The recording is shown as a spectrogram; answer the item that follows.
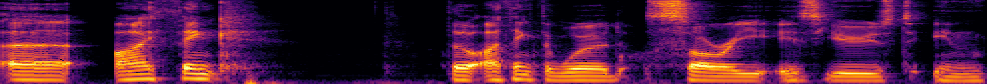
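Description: In a very clean recording with a silent background, a man with an Australian accent speaks at a fairly slow pace. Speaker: podcast co-host, musician. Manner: dry, punning humour.

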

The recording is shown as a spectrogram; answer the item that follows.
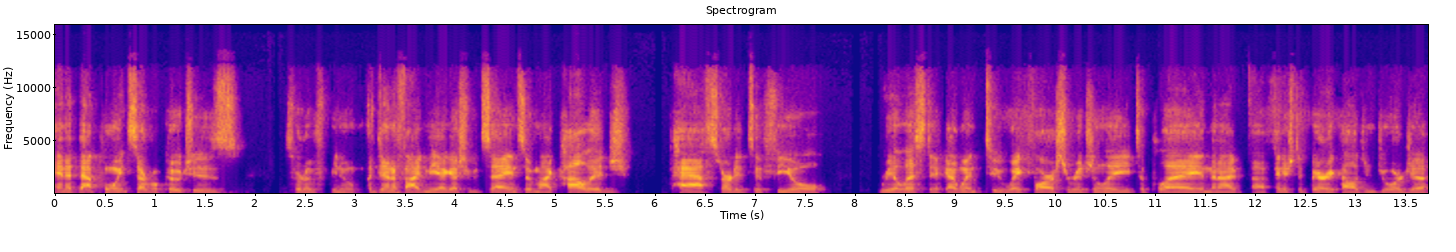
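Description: Over a quiet background, the voice has a bright, sharp tone and a monotone, flat intonation. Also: man, fairly low pitch for a man, moderate pace. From US South, Charlotte, North Carolina. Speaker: serial entrepreneur. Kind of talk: interview.

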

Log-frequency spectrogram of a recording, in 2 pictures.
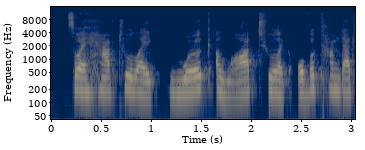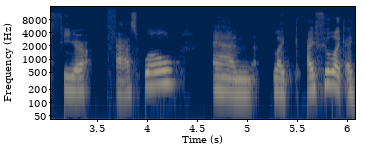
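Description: Medium-pitched woman with a Thai accent, moderate pace and ordinary pitch variation. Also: quiet background. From Thailand. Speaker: chemistry instructor. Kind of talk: interview. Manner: halting, many fillers.

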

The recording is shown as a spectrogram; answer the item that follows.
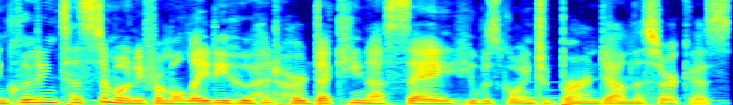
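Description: In an ordinary speaking voice, a woman talks at a fairly quick pace with a fairly low pitch and ordinary pitch variation, recorded very cleanly against a silent background. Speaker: podcast narrator. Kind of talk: true-crime documentary narration. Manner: grave, measured storytelling with solemn, steady pacing.

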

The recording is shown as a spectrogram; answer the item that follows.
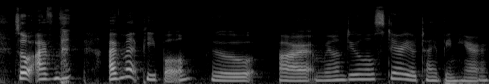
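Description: On a very clean recording with a silent background, a woman with an American accent speaks at a moderate pace in a plain, everyday voice with ordinary pitch variation. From Detroit area, Michigan. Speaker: singer-songwriter guest. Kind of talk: interview chat.

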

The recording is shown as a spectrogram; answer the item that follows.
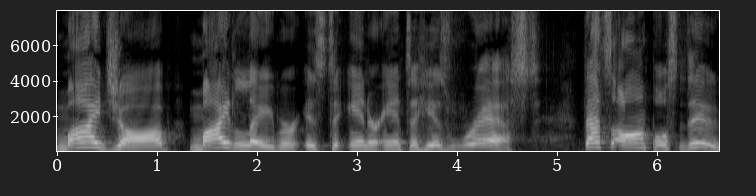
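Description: A man speaks at a high pitch with ordinary pitch variation. His tone is animated. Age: 60s. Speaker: pastor. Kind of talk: sermon. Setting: church.

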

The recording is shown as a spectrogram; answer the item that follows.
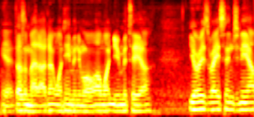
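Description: This man talks at a very fast pace. His pitch is medium and his intonation fairly even. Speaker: podcast host. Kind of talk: casual chat. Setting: hotel room.

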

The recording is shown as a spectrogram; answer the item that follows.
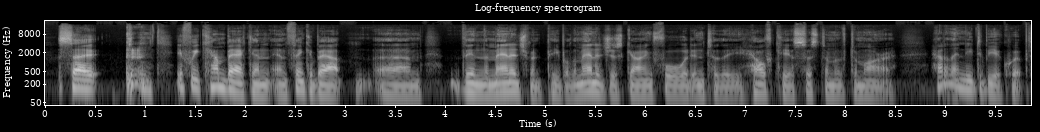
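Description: Over a dry, close sound with no echo, a man with a very deep, low pitch talks at a fairly quick pace with lively intonation. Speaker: interviewer host. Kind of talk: formal interview.

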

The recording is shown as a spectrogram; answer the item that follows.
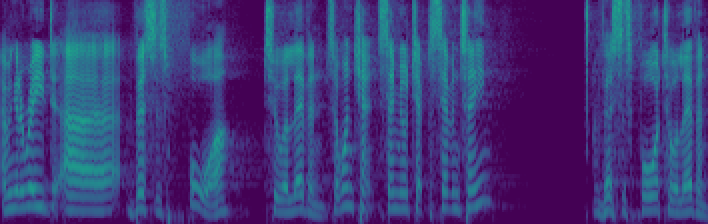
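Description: A raised, projected voice with a bright, sharp tone, lively intonation and a fairly slow pace, on a very clean recording with a silent background. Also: man. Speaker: preacher. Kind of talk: sermon. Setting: church. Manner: halting.

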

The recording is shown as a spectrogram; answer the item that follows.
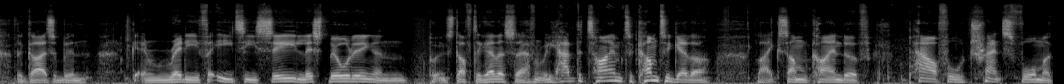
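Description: This man has a plain, everyday voice at a medium pitch. He talks at a moderate pace with lively intonation. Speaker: podcast host. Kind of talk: casual podcast intro.

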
